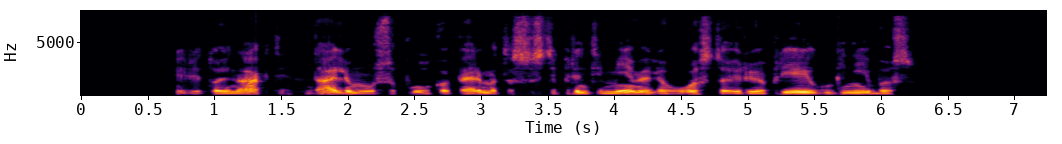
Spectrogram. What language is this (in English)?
Lithuanian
